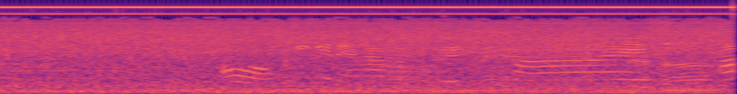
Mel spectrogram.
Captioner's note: kids chattering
